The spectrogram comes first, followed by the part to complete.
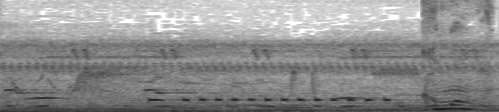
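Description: Cartoon jungle ambience: insects chirping, with a fast, even trill of short chirps starting under a second in, over a low steady drone.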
